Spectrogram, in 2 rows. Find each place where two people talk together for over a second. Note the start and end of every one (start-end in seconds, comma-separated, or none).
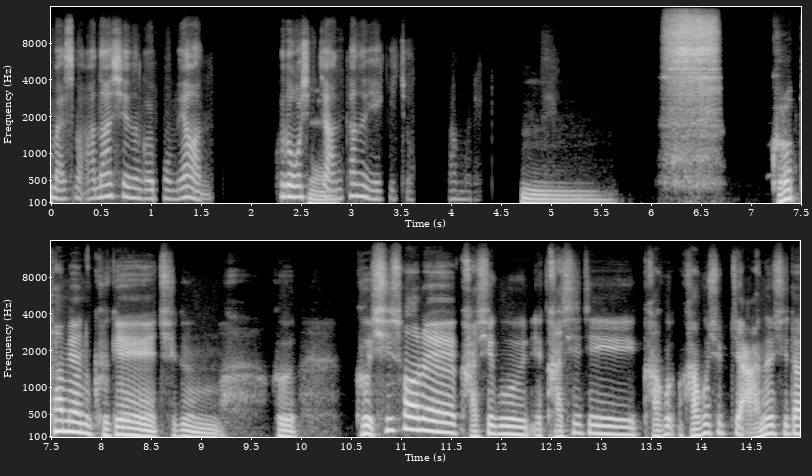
none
